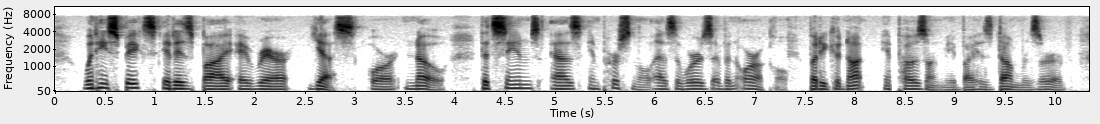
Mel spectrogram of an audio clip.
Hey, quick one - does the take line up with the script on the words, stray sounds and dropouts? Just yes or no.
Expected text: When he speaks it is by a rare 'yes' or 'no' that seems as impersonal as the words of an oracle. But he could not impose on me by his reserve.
no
